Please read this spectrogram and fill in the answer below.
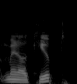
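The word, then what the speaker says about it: Metal3: go go - metal 3 dot IO metal-free pronounced metal cubed and if you want and this is in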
